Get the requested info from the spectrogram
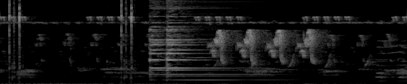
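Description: Subscribe-button animation sound effect: two mouse clicks, then a bell chime ringing for about a second and a half. Birds chirp faintly in the background.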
